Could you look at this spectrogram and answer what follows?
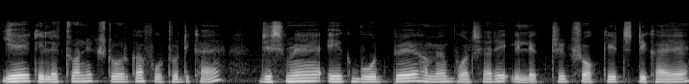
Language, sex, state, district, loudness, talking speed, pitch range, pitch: Hindi, male, Gujarat, Valsad, -18 LUFS, 165 wpm, 120-140 Hz, 130 Hz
